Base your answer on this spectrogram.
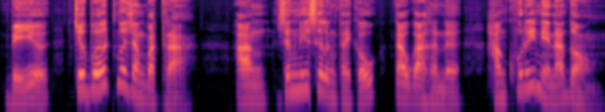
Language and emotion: Bodo, happy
